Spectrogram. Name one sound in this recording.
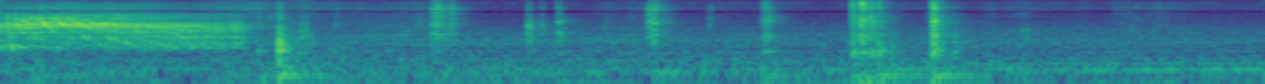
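Plastic switches on a toy click sharply a few times.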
